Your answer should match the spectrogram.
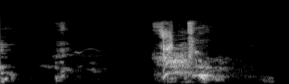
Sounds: Sneeze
